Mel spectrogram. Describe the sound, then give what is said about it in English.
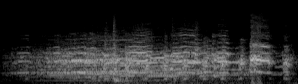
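A flock of laying hens on a farm clucks and murmurs continuously, several birds overlapping, with a couple of sharper, louder squawks near the end and no talking. “All those noises they're making, they're saying, we want to lay eggs, we want to lay eggs.”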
